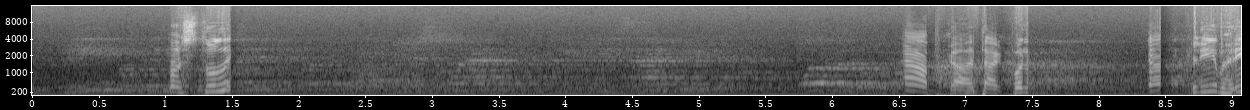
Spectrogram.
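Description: A congregation sings a short response in unison.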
